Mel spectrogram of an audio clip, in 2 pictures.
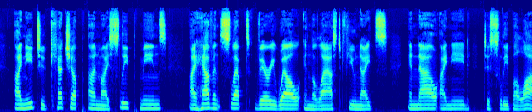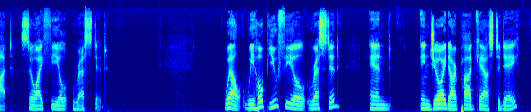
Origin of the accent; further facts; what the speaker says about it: Los Angeles, California, United States; from Los Angeles, California.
